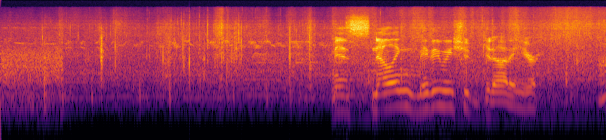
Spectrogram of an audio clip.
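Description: Footsteps crunch on dry grass.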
